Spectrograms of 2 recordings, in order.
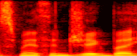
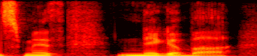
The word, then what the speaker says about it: Smith-Njigba: Super Bowl because he he pronounced the name of NFL wide receiver Jackson Smith-Njigba. He called him Jackson Smith-Nigeba.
